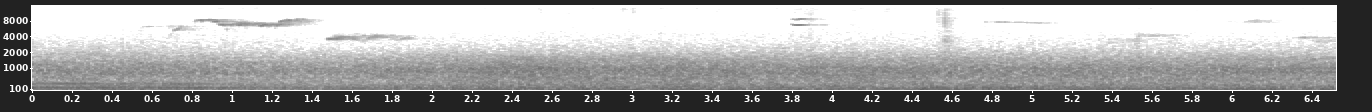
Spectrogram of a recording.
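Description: Small birds chirping faintly, a short flurry of high chirps about a second in and a few single chirps later, over a steady low outdoor background hiss.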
